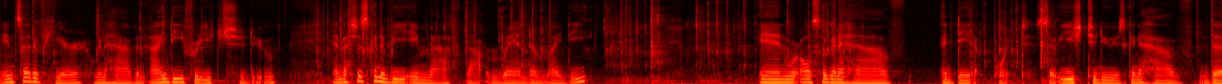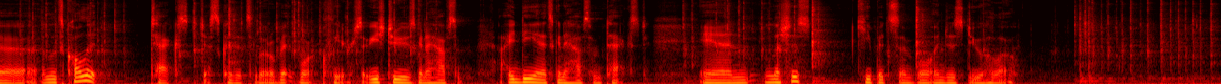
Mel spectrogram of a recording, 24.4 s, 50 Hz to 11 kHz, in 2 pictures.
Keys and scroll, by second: 0.0-1.8 typing, 2.9-10.4 typing, 11.6-17.6 typing, 18.7-24.4 typing, 21.3 Escape.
